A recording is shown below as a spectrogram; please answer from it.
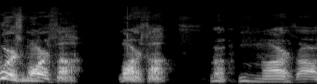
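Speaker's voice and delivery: slow, rough growling voice. Speaker mocks a Batman actor's voiceover line, in a steroid-pumped Batman voice. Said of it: "He sounds like freaking like you know he's hopped up on steroids".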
